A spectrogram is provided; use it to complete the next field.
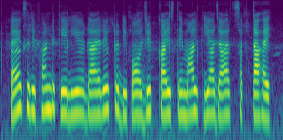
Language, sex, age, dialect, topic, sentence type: Hindi, female, 25-30, Awadhi Bundeli, banking, statement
